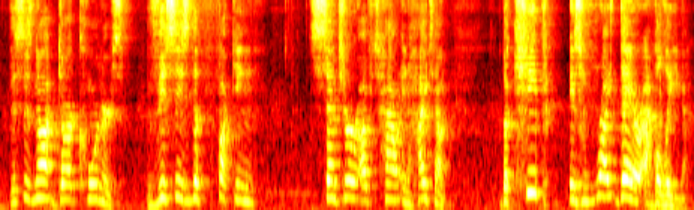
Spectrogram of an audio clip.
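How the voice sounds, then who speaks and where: A man's voice: high voice, reverberant. A man, a young adult, hosting a gaming video with casual, sweary, emphatic commentary. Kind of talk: casual let's-play commentary.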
